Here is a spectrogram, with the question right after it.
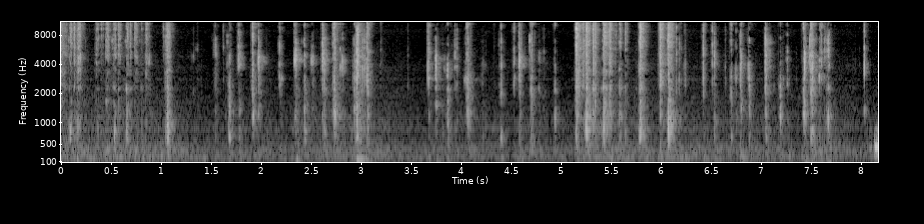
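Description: Computer keyboard typing on its own: bursts of quick, crisp key clicks with brief pauses, moderately close and fairly quiet, no talking.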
